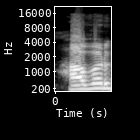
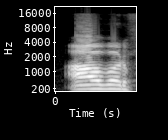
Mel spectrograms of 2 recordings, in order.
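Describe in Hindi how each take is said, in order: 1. यह शब्द 'h' ध्वनि से शुरू होता है। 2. यह शब्द स्वर की ध्वनि से शुरू होता है। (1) "हावर गलती हो जाएगा" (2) "इसको पढ़ा जाता है आवर"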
